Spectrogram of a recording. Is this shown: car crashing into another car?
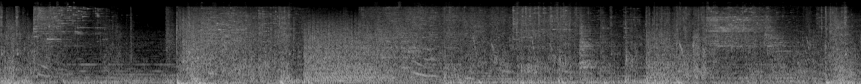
yes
